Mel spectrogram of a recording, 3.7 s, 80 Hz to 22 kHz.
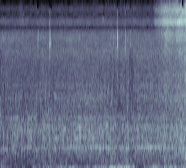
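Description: A MEMU express train, number 17259 on the Nellore to Vijayawada run, rumbles steadily through green crop fields, with a low rolling drone and wind buffeting the microphone throughout.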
